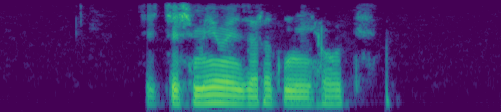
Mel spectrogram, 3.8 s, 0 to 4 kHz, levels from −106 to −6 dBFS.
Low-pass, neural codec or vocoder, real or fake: 3.6 kHz; none; real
